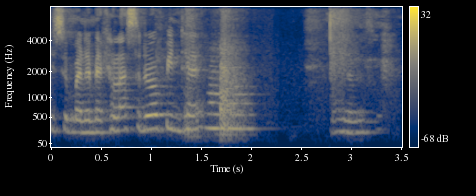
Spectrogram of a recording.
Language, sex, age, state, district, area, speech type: Assamese, female, 60+, Assam, Dibrugarh, urban, spontaneous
